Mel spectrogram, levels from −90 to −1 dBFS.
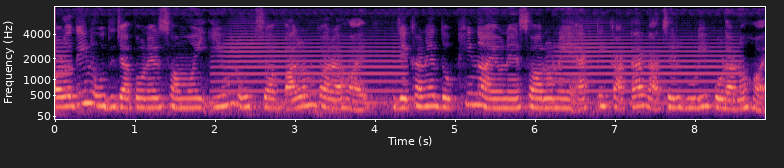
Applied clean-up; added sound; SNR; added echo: none; Trumpet; 14 dB; reverberation time 0.3 s.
